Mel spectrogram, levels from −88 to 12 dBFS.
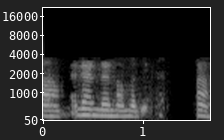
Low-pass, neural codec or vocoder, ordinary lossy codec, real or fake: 3.6 kHz; none; MP3, 16 kbps; real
